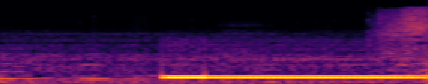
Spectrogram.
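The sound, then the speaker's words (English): Brief quiet, then a phone line tone switches on: a steady, clear electronic hum that holds without a break to the end as a phone call rings out to return missed calls. No one speaks. “Better ring her.”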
